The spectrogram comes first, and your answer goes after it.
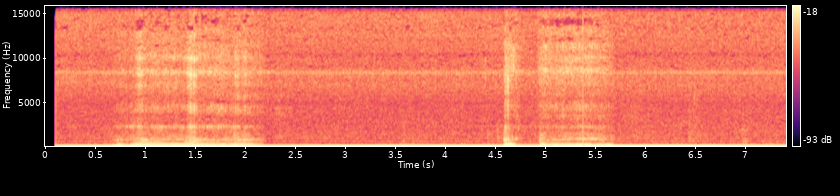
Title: Mylly snores shih tzu シーズー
